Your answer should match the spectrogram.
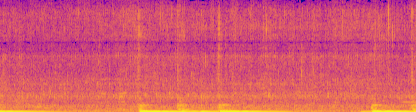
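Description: Dance music with deep drum strikes that ring out and fade: one at the start, three in quick succession a little after two seconds in, and another near the end.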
